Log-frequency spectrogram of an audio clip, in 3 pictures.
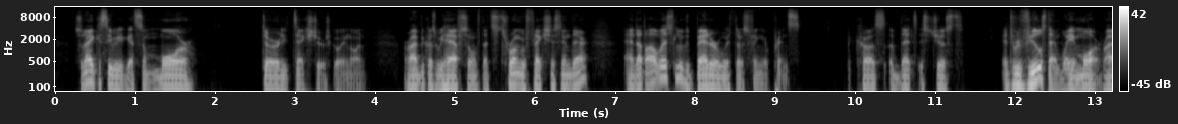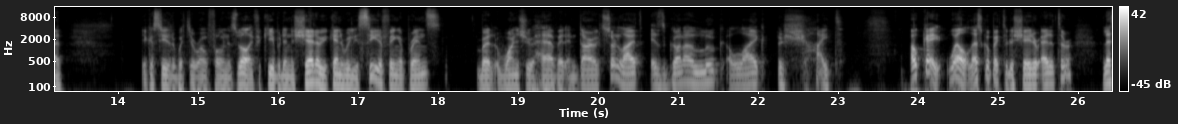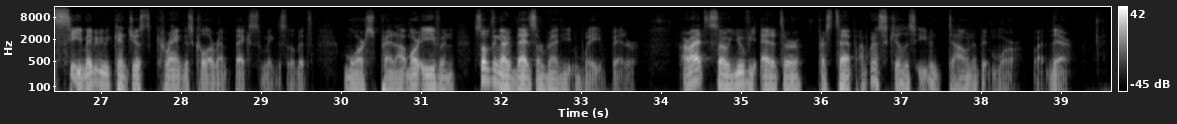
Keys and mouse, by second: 6.3-11.4 drag, 6.3-11.4 middle drag, 6.3-11.4 right drag, 35.9 Tab, 36.9 s, 38.4-39.6 drag, 39.4 Tab.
